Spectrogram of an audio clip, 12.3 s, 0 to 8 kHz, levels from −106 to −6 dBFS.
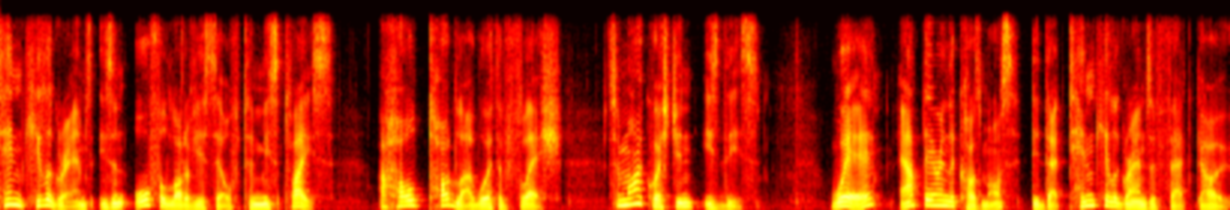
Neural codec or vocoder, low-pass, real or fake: none; 7.2 kHz; real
